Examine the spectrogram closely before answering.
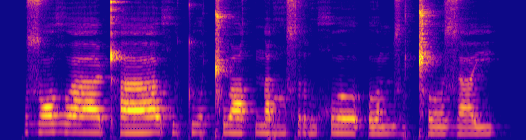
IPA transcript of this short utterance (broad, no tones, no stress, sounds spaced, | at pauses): z ɔ ʁʷ aː ʈʰ aː χʷ ə̤ tʷ ɤ ǁ uː tˤ n ə ɾ a̤ sˤ r ṳ χʷ ɤː ʔ ɤ m zˤ ə̤ ǁ ɤ z a j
